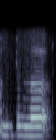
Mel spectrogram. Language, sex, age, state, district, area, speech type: Nepali, female, 60+, West Bengal, Kalimpong, rural, conversation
